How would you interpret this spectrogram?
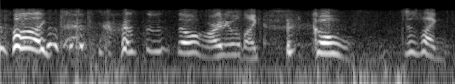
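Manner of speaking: ordinary talk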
